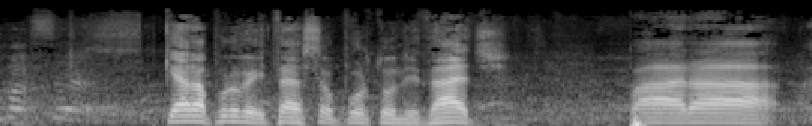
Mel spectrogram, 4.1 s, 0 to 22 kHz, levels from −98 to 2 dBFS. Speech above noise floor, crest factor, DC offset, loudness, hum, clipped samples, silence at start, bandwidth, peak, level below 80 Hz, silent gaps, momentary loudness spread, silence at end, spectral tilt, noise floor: 26 dB; 18 dB; under 0.1%; -22 LUFS; none; under 0.1%; 0 s; 15 kHz; -6 dBFS; -38 dBFS; none; 19 LU; 0 s; -5.5 dB/octave; -48 dBFS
